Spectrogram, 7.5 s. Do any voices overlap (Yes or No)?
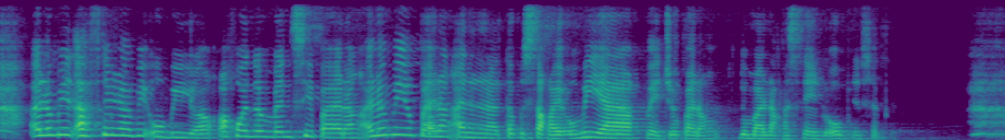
No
